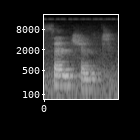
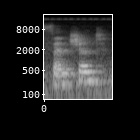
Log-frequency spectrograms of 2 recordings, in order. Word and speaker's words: sentient: your word is sensient sensient sent could you repeat the word please yes it has two pronunciations let me give you both of them sensient or sensient sentient c e n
